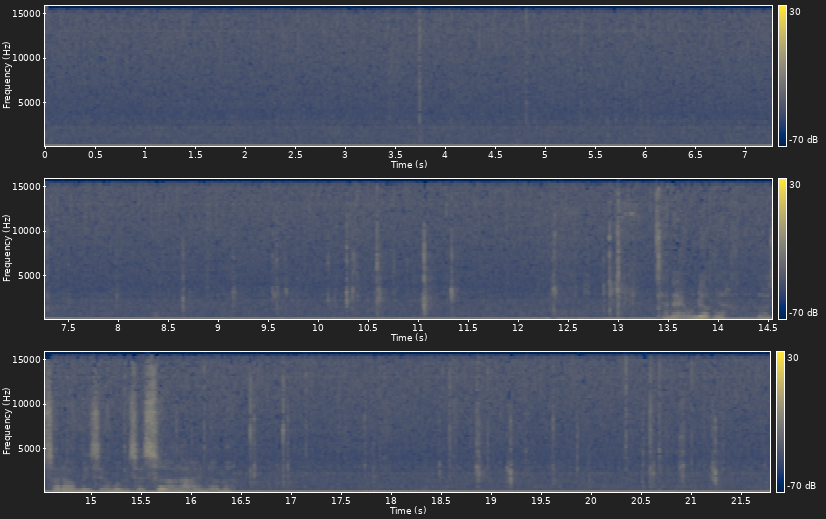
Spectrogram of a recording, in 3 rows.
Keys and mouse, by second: 3.7-6.9 drag, 6.9-8.4 drag, 9.6 q, 10.4 alt+click, 10.7 ctrl+right click, 11.3 ctrl+space, 11.7 ctrl+click, 11.9 ctrl+space, 12.8 ctrl+b, 12.9 ctrl+m, 13.6-18.5 shift+drag, 18.5 alt+click, 18.9 ctrl+right click, 19.4 click, 20.9 ctrl+alt+right click, 21.3-21.7 ctrl+drag.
